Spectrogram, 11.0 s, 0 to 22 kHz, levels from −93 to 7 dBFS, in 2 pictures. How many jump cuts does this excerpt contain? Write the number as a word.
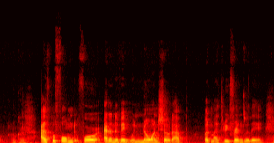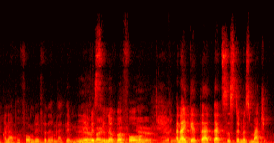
one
